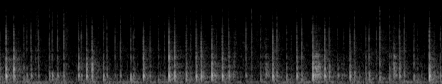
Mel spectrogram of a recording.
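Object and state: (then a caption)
Leather-covered notebook. Fingertips tap rapidly on the closed, solid cover of a black leather notebook with an elastic band. They produce a quick, irregular run of short, dull thuds centered around 375 Hz. Each tap dies away almost instantly, with little low rumble and little high brightness.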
